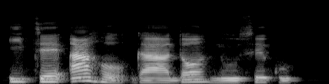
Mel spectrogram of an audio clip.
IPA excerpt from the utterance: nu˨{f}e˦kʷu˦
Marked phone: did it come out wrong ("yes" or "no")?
yes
